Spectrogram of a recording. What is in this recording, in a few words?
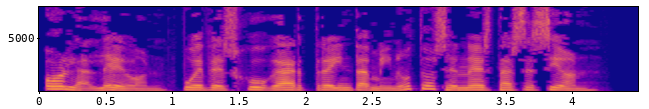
speech sample es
